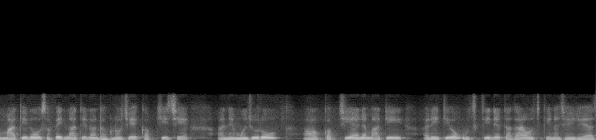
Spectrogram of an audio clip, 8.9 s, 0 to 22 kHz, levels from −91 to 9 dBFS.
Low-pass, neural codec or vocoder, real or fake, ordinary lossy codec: 7.2 kHz; codec, 24 kHz, 0.9 kbps, WavTokenizer, large speech release; fake; none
